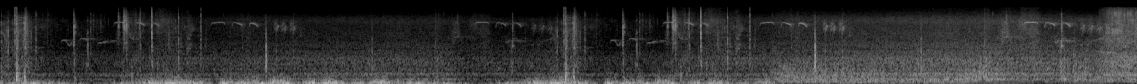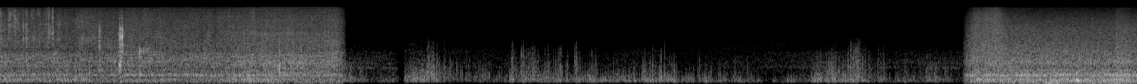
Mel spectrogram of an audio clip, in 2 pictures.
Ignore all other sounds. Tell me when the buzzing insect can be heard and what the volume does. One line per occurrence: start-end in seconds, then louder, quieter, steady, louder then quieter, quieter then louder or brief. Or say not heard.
0.0-14.8 louder
21.0-22.7 brief.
